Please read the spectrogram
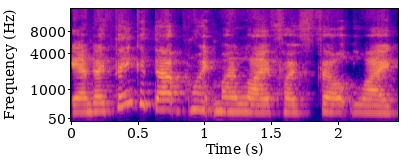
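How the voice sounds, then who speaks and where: In an unremarkable speaking voice, a woman talks at a moderate pace with a fairly high pitch. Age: 40s. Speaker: life coach. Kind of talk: casual chat.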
